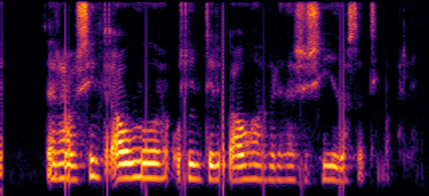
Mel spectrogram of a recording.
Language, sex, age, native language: Icelandic, male, 18-19, Icelandic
